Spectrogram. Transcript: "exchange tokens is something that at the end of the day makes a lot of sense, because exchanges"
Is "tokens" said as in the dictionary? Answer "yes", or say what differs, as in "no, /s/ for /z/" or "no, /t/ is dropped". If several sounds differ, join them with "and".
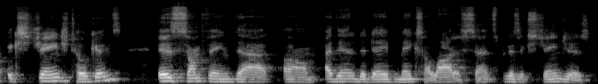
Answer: yes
